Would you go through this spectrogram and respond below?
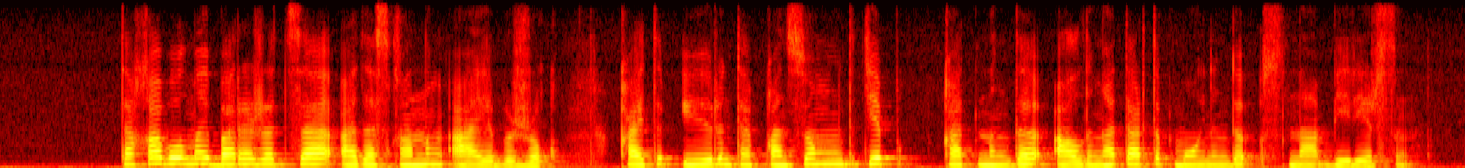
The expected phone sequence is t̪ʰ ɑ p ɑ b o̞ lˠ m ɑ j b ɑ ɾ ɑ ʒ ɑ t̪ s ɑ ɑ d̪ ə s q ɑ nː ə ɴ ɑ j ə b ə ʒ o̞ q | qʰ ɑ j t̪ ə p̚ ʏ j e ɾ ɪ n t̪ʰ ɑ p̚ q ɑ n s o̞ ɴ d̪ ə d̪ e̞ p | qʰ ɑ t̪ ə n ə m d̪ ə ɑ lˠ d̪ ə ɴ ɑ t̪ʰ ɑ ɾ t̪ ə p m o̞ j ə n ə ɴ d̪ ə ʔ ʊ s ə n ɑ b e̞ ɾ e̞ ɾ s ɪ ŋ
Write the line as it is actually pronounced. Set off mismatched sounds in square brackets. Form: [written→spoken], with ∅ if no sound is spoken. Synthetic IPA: t̪ʰ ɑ [p→q] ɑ b o̞ lˠ m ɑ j b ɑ ɾ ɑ ʒ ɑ t̪ s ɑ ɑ d̪ [ə→ɑ] s q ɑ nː ə ɴ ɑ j ə b ə ʒ o̞ q | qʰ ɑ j t̪ ə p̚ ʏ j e ɾ ɪ n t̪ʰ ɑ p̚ q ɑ n s o̞ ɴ d̪ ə d̪ e̞ p | qʰ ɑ t̪ ə n ə [m→ɴ] d̪ ə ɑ lˠ d̪ ə ɴ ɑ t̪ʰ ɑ ɾ t̪ ə p m o̞ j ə n ə ɴ d̪ ə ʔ ʊ s ə n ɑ b e̞ ɾ e̞ ɾ s ɪ ŋ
